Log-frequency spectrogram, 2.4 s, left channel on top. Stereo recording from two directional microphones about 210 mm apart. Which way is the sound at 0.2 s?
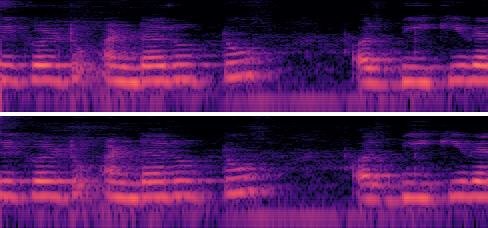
40° left (ahead or behind).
